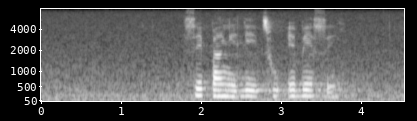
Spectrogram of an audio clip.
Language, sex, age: Zulu, female, 24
